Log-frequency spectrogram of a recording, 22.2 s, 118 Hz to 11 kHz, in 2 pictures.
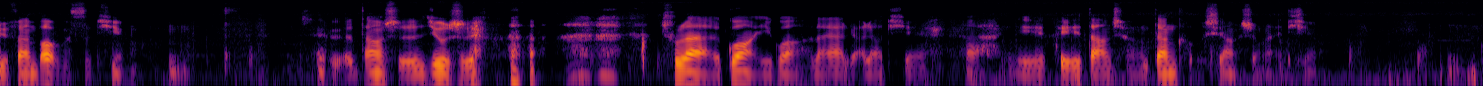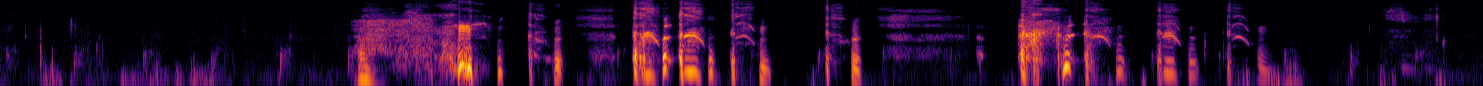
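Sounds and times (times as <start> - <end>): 
speech: 0.0 - 1.1, 2.4 - 10.0, 13.8 - 18.0
quieter breathy sounds: 1.2 - 2.5, 4.2 - 5.0, 10.4 - 14.4, 15.4 - 15.9, 17.7 - 18.5
harsh coughs from a person with a cold: 13.8 - 17.6, 18.8 - 20.8.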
